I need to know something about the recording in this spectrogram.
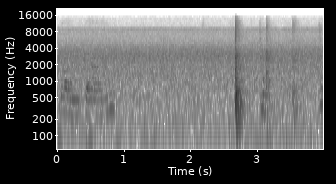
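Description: A child's voice briefly at the start, then a single sharp knock about two and a half seconds in, the loudest sound, followed by two fainter knocks.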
